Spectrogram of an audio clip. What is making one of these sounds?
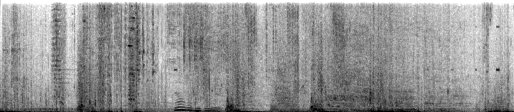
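A spear strikes a metal machine creature with sharp clanks.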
